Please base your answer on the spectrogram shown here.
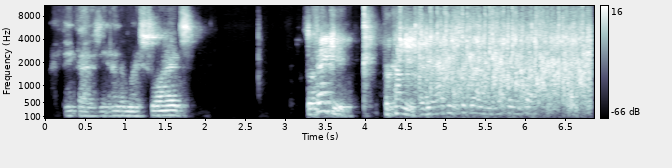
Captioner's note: applause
